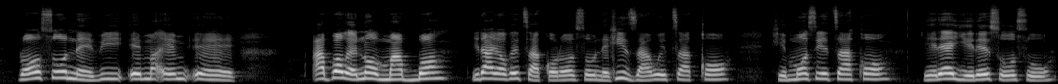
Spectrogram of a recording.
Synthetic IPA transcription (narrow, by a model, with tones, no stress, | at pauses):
ɾɔ˨˦so˦nɛ˨vi˦˨ | a˦bɔ˦ɣɛ˨nɔ˦˨ma˨ɡ͡bɔ˦ | i˦ɾa˦˨jɔ˧ke˦ta˨kɔ˨ɾɔ˨˦so˦nɛ˨ki˦˨za˨we˦ta˧kɔ˦ | ke˨mɔ˦si˦e˦ta˧kɔ˦ | e˨ɾe˦˨je˨ɾe˦so˨˦so˨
